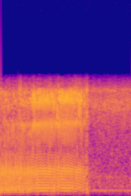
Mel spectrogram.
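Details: Wasabi, during a snoring recording: one loud, low, rattling burst about a second long, then quiet; a single burp-like belch.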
